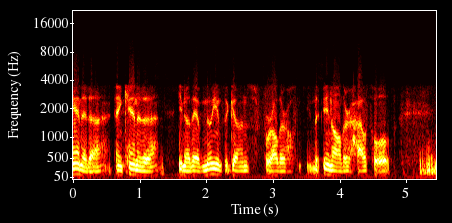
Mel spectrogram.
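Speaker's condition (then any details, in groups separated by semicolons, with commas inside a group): No condition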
